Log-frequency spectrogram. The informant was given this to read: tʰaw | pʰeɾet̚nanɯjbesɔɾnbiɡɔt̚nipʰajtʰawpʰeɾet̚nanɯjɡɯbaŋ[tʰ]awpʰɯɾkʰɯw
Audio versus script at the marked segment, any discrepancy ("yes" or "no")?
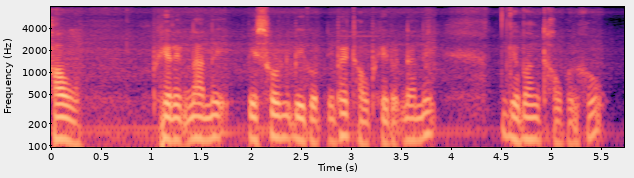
no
